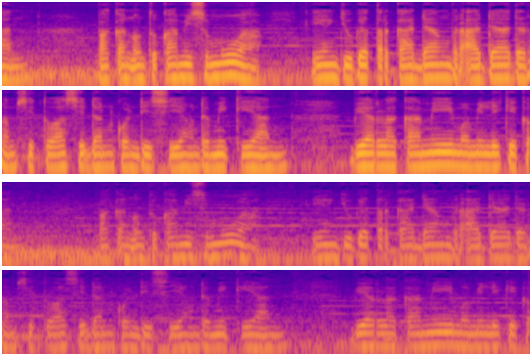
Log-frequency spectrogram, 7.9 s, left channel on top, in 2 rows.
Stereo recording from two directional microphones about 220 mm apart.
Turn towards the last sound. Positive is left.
turn(degrees=45)  # may be behind; listen again after turning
